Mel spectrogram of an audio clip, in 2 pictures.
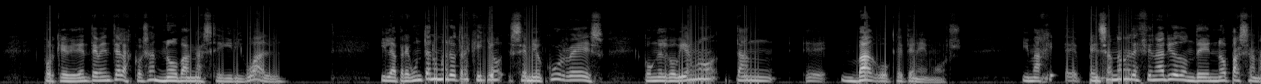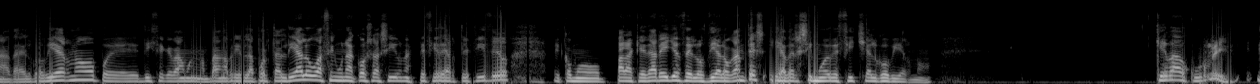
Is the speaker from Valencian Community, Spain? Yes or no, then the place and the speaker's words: no; Andalusia, Spain; Tengo amigos gallegos y yo encima soy andaluz, que es como dentro del espectro español.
